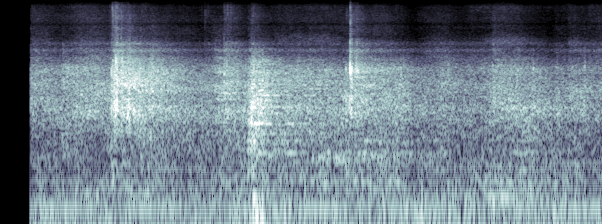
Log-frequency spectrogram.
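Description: Ice hockey rink game sound: a steady hiss of rink and crowd noise with sharp cracks of sticks, puck or boards about one, two and a half and three and a half seconds in. The sound starts abruptly after a brief silence.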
